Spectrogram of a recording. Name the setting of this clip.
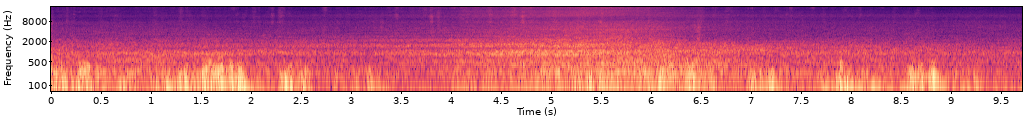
street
